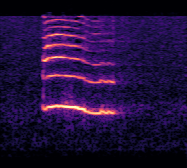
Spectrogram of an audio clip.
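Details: A kitten warming up to people quickly lets out a single short meow, bright and tonal, level at first then dipping a little at the end, over a quiet room background.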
